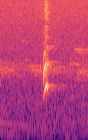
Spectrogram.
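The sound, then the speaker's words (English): A Swainson's thrush gives a single short whit call in a woodland nesting area, a brief, clear, liquid note standing alone against a faint steady background. “When Swainson's thrushes first returned to nest in the woods of the West, or the northern states in Canada, they announced their presence with subtle calls. Limpid whit or wink sounds.”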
